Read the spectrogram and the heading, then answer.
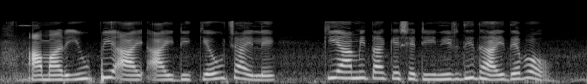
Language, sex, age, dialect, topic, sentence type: Bengali, female, 18-24, Northern/Varendri, banking, question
